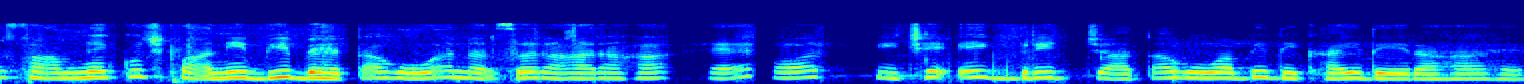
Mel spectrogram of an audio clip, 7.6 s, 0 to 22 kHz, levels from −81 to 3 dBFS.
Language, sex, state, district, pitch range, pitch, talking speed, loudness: Hindi, female, Maharashtra, Nagpur, 215-240 Hz, 225 Hz, 165 wpm, -32 LUFS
